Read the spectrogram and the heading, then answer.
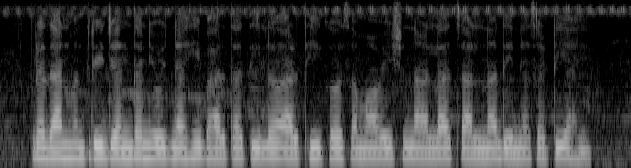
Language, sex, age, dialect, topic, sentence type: Marathi, female, 31-35, Varhadi, banking, statement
